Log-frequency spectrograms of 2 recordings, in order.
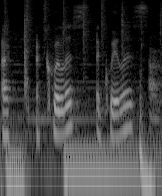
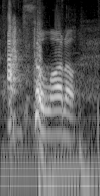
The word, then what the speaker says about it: axolotl: Oh, it's the one I can't pronounce. It's the Aquilus? Axolotl.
